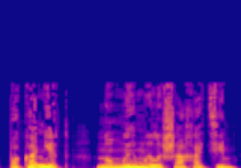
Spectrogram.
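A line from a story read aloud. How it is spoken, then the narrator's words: Laughing. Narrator (Russian): засмеялась Лена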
